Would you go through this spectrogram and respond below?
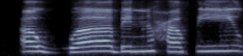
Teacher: واو کے اوپر تشدید ہے تو میں نے واو پر تھوڑا ایمفیسس سے پڑھا، میں نے اس کو زور سے پڑھا. اواب حفیظ، یا ساکن سے پہلے زیر بھی تھی، وہاں پر میں نے مد بھی کر دی.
